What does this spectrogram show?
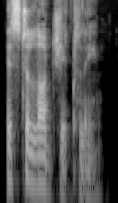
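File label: "histologically", British English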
